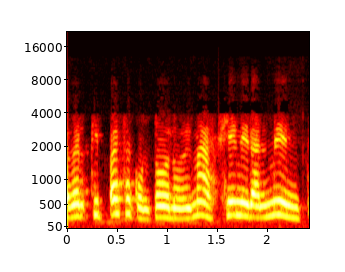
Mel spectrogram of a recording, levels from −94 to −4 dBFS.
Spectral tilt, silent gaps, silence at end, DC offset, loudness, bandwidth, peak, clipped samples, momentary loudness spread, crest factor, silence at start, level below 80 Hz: -8 dB/octave; none; 0.1 s; under 0.1%; -14 LUFS; 4 kHz; 0 dBFS; under 0.1%; 4 LU; 12 dB; 0 s; -64 dBFS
